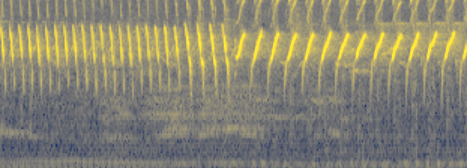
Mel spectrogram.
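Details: Belgian canary singing naturally, used as daily stimulus for training canaries: a fast, bright trilled series of rapid notes, shifting after a second and a half into louder downward-sweeping whistled notes repeated about three per second.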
